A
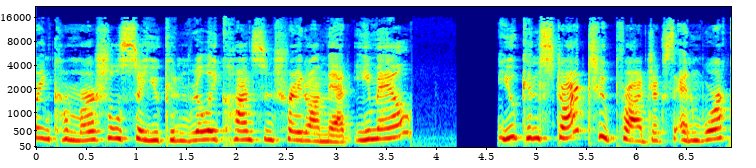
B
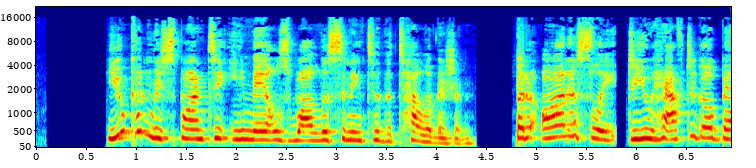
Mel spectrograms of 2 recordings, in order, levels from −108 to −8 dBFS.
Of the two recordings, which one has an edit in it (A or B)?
B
